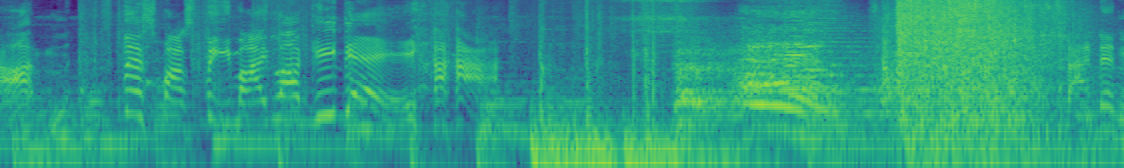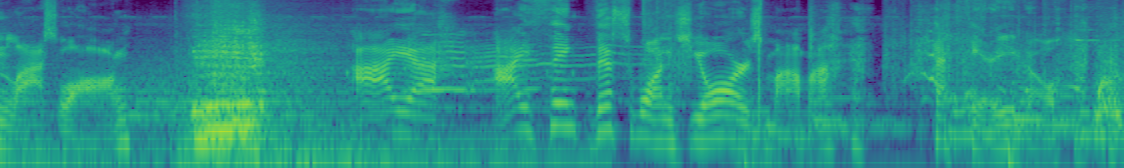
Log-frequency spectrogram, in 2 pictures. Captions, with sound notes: This must be my lucky day. Ha ha! [roaring] That didn't last long. [grunting] I, uh, I think this one's yours, mama. Here you go.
